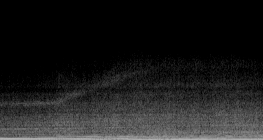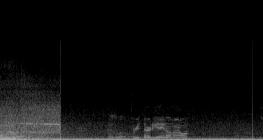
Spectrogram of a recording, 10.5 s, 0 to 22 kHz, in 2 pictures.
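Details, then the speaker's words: Honda Civic race car (PFI Speed, PSCA race prep) on a pull: revs climb steadily, then abruptly drop to a low idle. Engine cutting out once it goes to tag, around 2.33; cause not confirmed. "it's like cutting out it after it goes into meat tag it was like 2 33 yeah it's cutting out once it goes tag"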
